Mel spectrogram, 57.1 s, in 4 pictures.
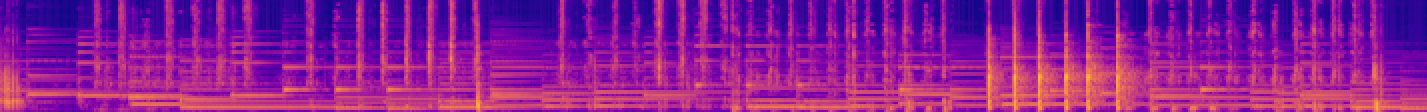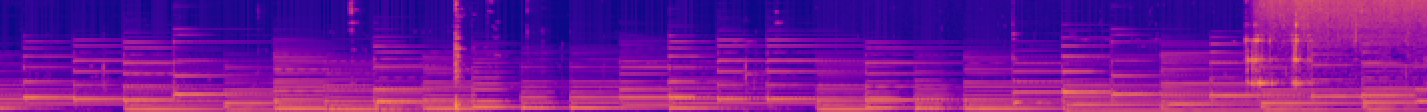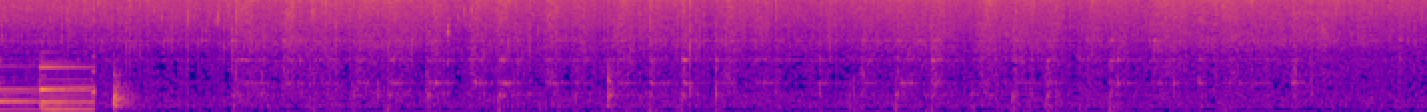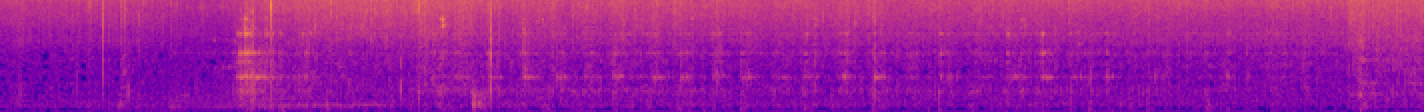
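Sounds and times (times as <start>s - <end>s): piano music: 0.0s - 56.7s
spatula stirring in a pan: 1.0s - 4.5s, 26.8s - 28.7s, 29.6s - 57.0s
onion sizzling in a pan: 1.0s - 4.9s, 5.6s - 9.6s, 11.4s - 13.9s, 26.8s - 57.0s.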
